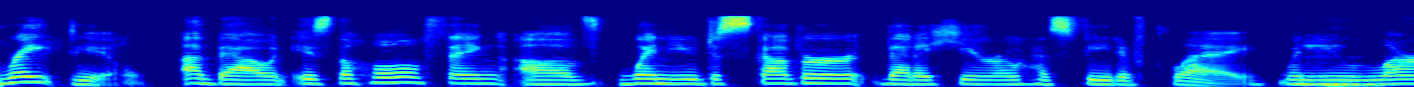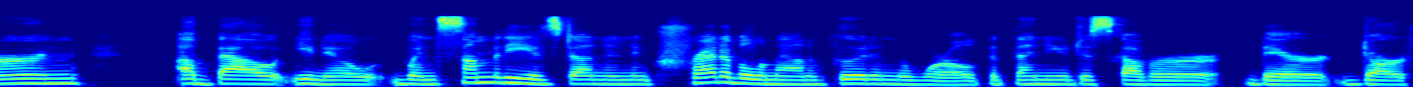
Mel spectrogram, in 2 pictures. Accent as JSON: {"language": "English", "region": "New England", "country": "United States", "tie": "born or raised there", "said": "I grew up in New England"}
